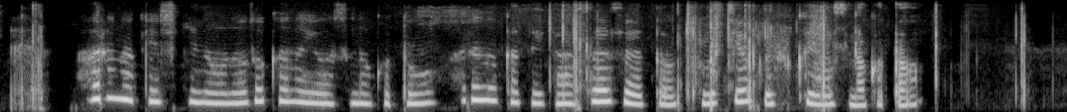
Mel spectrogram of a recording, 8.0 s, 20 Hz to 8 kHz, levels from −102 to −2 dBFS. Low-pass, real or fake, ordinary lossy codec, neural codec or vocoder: 7.2 kHz; fake; Opus, 24 kbps; codec, 16 kHz, 16 kbps, FreqCodec, larger model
